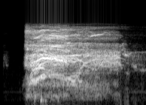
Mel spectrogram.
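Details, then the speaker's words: FVC test on an MIR spirometer with WinspiroPRO software: after normal breathing and a deep breath, a sudden forceful expiratory blast about two seconds long, rushing and hissing, then tailing off. "having the patient breathe normally then have them take their deep breath and do the expiratory and inspiratory maneuvers"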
